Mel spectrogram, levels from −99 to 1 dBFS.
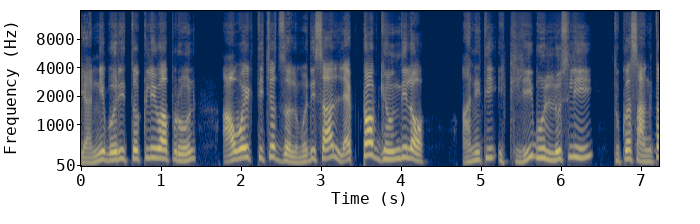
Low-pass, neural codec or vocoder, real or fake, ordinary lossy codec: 14.4 kHz; autoencoder, 48 kHz, 128 numbers a frame, DAC-VAE, trained on Japanese speech; fake; Opus, 32 kbps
